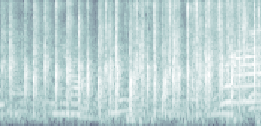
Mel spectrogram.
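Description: A small crowd applauding: many hands clapping in quick, close-spaced claps, with voices talking underneath.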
